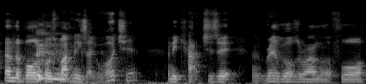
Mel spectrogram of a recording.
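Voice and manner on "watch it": higher, soft mock Scottish accent; a quick warning in put-on Scots; Oliver Wood. Keeper warning Harry about the ball, Scottish accent. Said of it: "for me to do a Scottish accent".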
